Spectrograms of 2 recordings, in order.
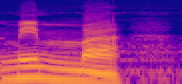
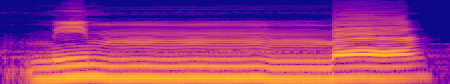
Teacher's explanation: menahan suara mimnya, suara emnya sepanjang 2 harakat sebagaimana ketika kita menahan huruf nun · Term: gunnah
